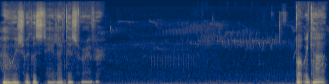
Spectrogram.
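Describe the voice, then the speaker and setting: A man playing a tender, weary werewolf ex-boyfriend in an intimate ASMR roleplay, with hushed, halting delivery. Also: fairly low pitch, steady tone, gravelly, husky, full character voice. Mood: tender, reluctant.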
